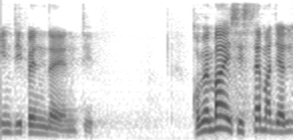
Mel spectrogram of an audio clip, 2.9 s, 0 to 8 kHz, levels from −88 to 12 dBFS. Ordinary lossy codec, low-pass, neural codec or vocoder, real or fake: none; 7.2 kHz; autoencoder, 48 kHz, 32 numbers a frame, DAC-VAE, trained on Japanese speech; fake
